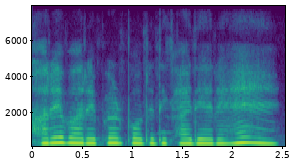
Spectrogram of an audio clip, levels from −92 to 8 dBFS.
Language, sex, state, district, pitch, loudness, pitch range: Hindi, female, Jharkhand, Garhwa, 265 Hz, -13 LUFS, 260-280 Hz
